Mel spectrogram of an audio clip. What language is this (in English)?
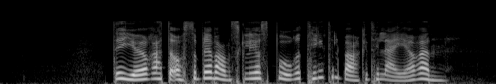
Norwegian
